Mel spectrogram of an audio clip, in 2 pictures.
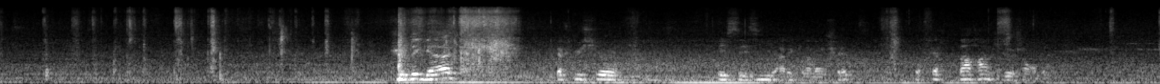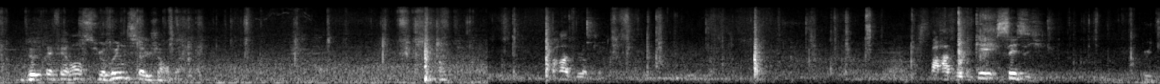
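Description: Punches and kicks land with dull thuds on padded gloves.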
